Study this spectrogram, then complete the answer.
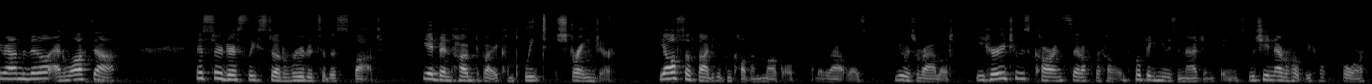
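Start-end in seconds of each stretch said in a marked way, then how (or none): none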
